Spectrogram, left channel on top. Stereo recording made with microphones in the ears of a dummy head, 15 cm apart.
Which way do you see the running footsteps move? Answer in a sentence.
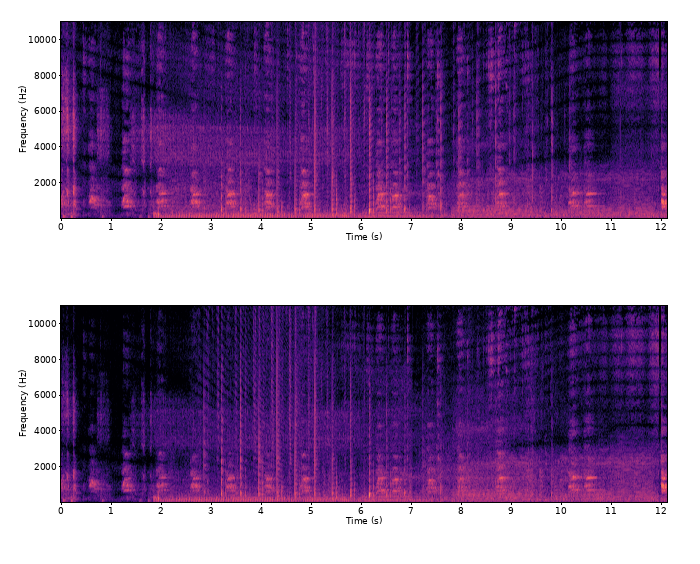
You can hear the running footsteps move from right to left.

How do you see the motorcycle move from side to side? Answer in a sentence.
In this clip you hear the motorcycle travel towards the right.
